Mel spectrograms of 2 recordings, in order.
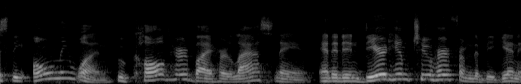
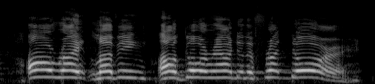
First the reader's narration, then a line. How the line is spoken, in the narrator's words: he shouted back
